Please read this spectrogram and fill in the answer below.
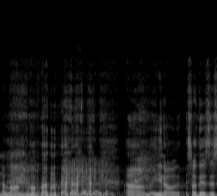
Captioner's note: laughs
